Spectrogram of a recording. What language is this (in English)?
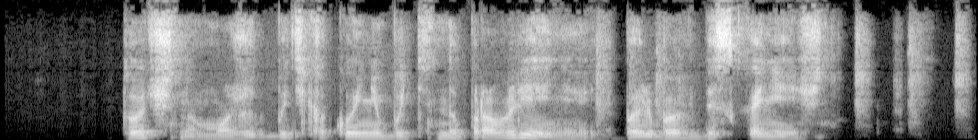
Russian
